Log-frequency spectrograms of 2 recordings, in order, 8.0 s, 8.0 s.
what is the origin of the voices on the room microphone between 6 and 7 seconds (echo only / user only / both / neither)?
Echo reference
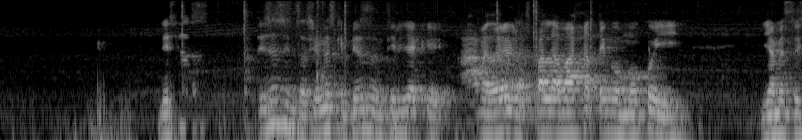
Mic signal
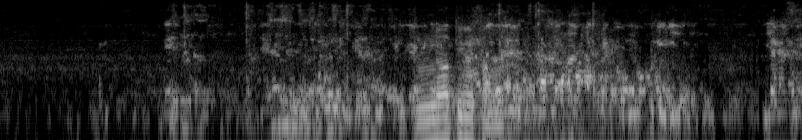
echo only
